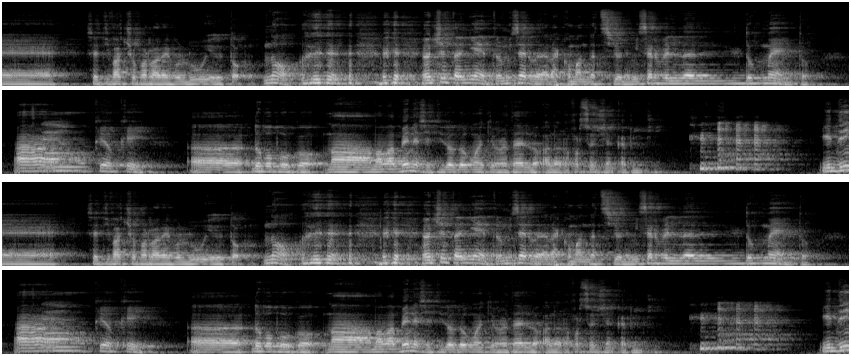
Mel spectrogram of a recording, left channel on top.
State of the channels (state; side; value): normal; both; correlation 0.79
